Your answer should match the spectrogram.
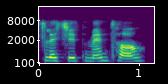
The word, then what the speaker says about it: Legitmental: Legitmental. Did I pronounce it? – Yes, Legitmental.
